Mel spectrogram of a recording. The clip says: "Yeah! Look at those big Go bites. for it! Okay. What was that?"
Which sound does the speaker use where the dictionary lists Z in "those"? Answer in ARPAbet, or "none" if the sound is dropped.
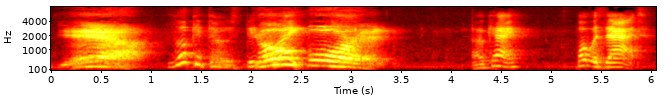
Z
